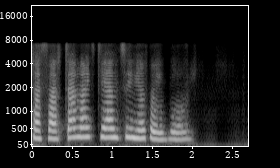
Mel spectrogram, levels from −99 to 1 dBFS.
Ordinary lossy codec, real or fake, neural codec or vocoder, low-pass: Opus, 64 kbps; fake; codec, 16 kHz, 0.5 kbps, FreqCodec, smaller model; 7.2 kHz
